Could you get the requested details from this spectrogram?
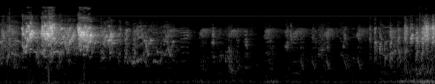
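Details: Budgerigars kept in a colony: loud harsh squawks and chirps high in pitch burst out in the first second, then a softer, steady chatter of many birds continues, rising again near the end.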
